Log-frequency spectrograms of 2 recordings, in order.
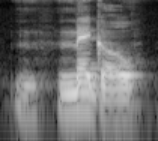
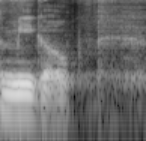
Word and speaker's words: Mego: me in the comments I was saying Meg oh and he said no no their problem they're pronounced amigo so I wasn't too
